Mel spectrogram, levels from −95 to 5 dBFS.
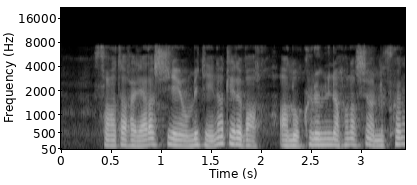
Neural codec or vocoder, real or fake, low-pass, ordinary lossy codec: autoencoder, 22.05 kHz, a latent of 192 numbers a frame, VITS, trained on one speaker; fake; 7.2 kHz; none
